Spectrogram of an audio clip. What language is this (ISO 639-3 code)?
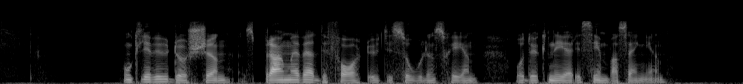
swe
